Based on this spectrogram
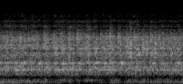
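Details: Old, long-used scroll saw, speed control set to the middle: a fast, even buzzing chatter from the blade stroke at a steady level, no knocks or surges. The motor still sounds very smooth; normal running.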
